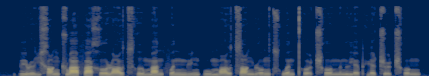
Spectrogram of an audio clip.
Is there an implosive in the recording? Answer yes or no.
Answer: no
